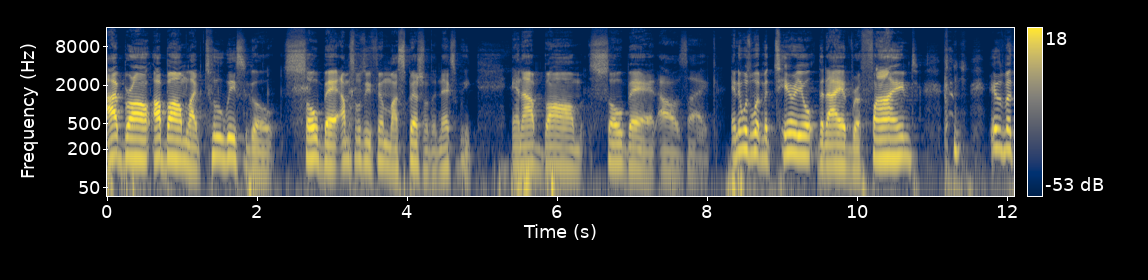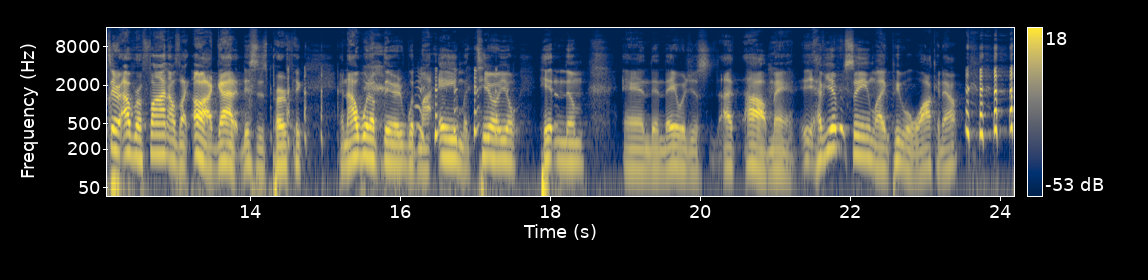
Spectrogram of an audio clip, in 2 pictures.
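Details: Adult male speaker; typical speech.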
